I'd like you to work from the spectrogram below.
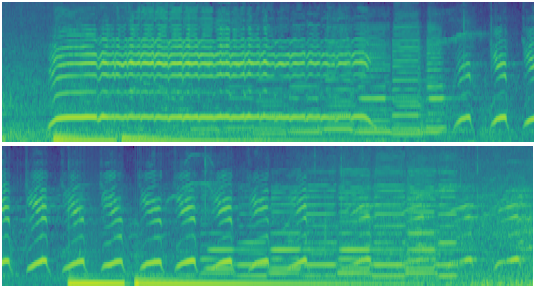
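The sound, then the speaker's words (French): A flock of tired sheep bleats while crossing a road between Saint-Denis and Stein, with many short overlapping calls in a quick, irregular stream, as cars wait at a traffic light to let them pass. A steady low rumble of the waiting cars runs underneath. “Les voitures attendent, euh, même si maintenant ça y est, le feu est repassé au rouge, mais les voitures attendent. Elles laissent passer les moutons.”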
